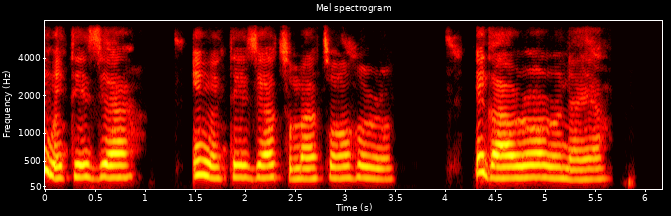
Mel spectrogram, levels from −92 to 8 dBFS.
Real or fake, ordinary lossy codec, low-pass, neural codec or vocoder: fake; none; 7.2 kHz; codec, 16 kHz, 4 kbps, FreqCodec, smaller model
